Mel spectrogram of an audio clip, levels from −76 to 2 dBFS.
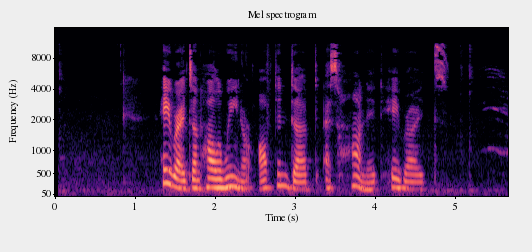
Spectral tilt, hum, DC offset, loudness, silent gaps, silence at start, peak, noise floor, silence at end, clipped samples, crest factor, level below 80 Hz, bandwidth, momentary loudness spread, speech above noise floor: -4.5 dB/octave; none; under 0.1%; -19 LUFS; none; 1.35 s; -2 dBFS; -49 dBFS; 0.15 s; under 0.1%; 20 dB; -54 dBFS; 11.5 kHz; 11 LU; 31 dB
